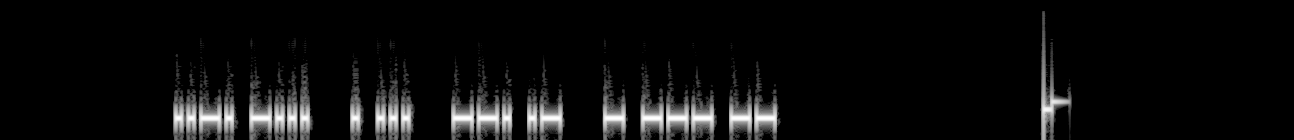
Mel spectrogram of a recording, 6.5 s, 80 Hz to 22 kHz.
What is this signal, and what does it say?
Morse code, heard as a keyed tone, about 38 wpm, 700 Hz. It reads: FB ES GA TOM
